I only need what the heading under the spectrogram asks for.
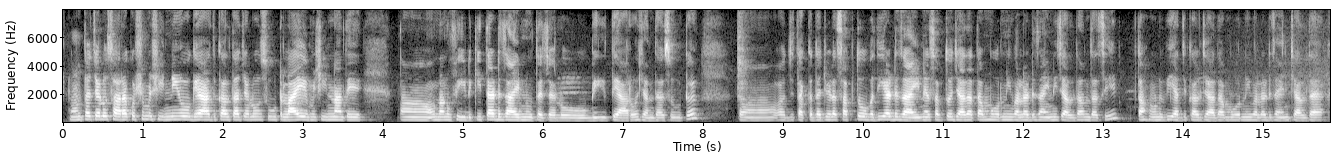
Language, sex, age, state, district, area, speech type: Punjabi, female, 30-45, Punjab, Muktsar, urban, spontaneous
